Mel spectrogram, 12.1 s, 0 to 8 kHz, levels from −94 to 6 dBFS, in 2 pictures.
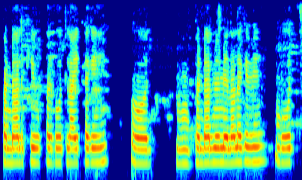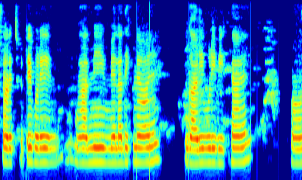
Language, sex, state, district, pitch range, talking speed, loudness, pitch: Hindi, female, Jharkhand, Sahebganj, 195-210 Hz, 150 wpm, -19 LUFS, 200 Hz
